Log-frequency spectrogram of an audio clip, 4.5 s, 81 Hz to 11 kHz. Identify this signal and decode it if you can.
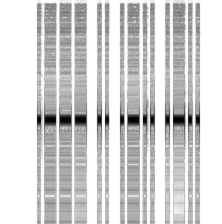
Morse code, heard as a keyed tone, about 16 wpm, 800 Hz. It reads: JILL
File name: Alphabetical / Alphabetical mp3s / Js @15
